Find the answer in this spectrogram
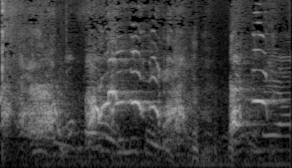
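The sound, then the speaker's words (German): A German shepherd in bite training on a meadow in Kamen, Germany, barks and snarls in a few loud, agitated bursts with short gaps, biting into a thick rubber sleeve on a trainer's arm while urged on by whip cracks in the air; no clear talking. “Hundetrainer Markus Brinkrolf steht mitten auf der Wiese und kämpft mit einem Schäferhund.”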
